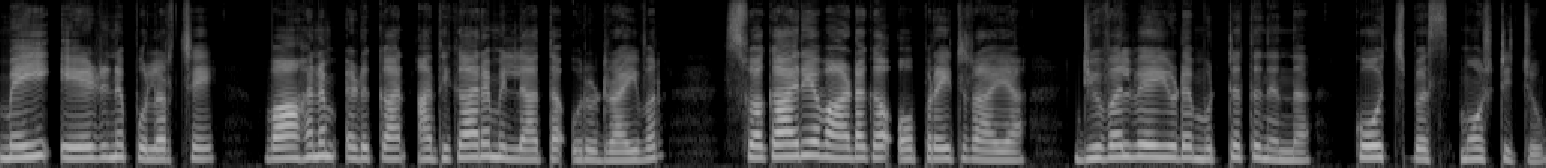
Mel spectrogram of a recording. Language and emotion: Malayalam, neutral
